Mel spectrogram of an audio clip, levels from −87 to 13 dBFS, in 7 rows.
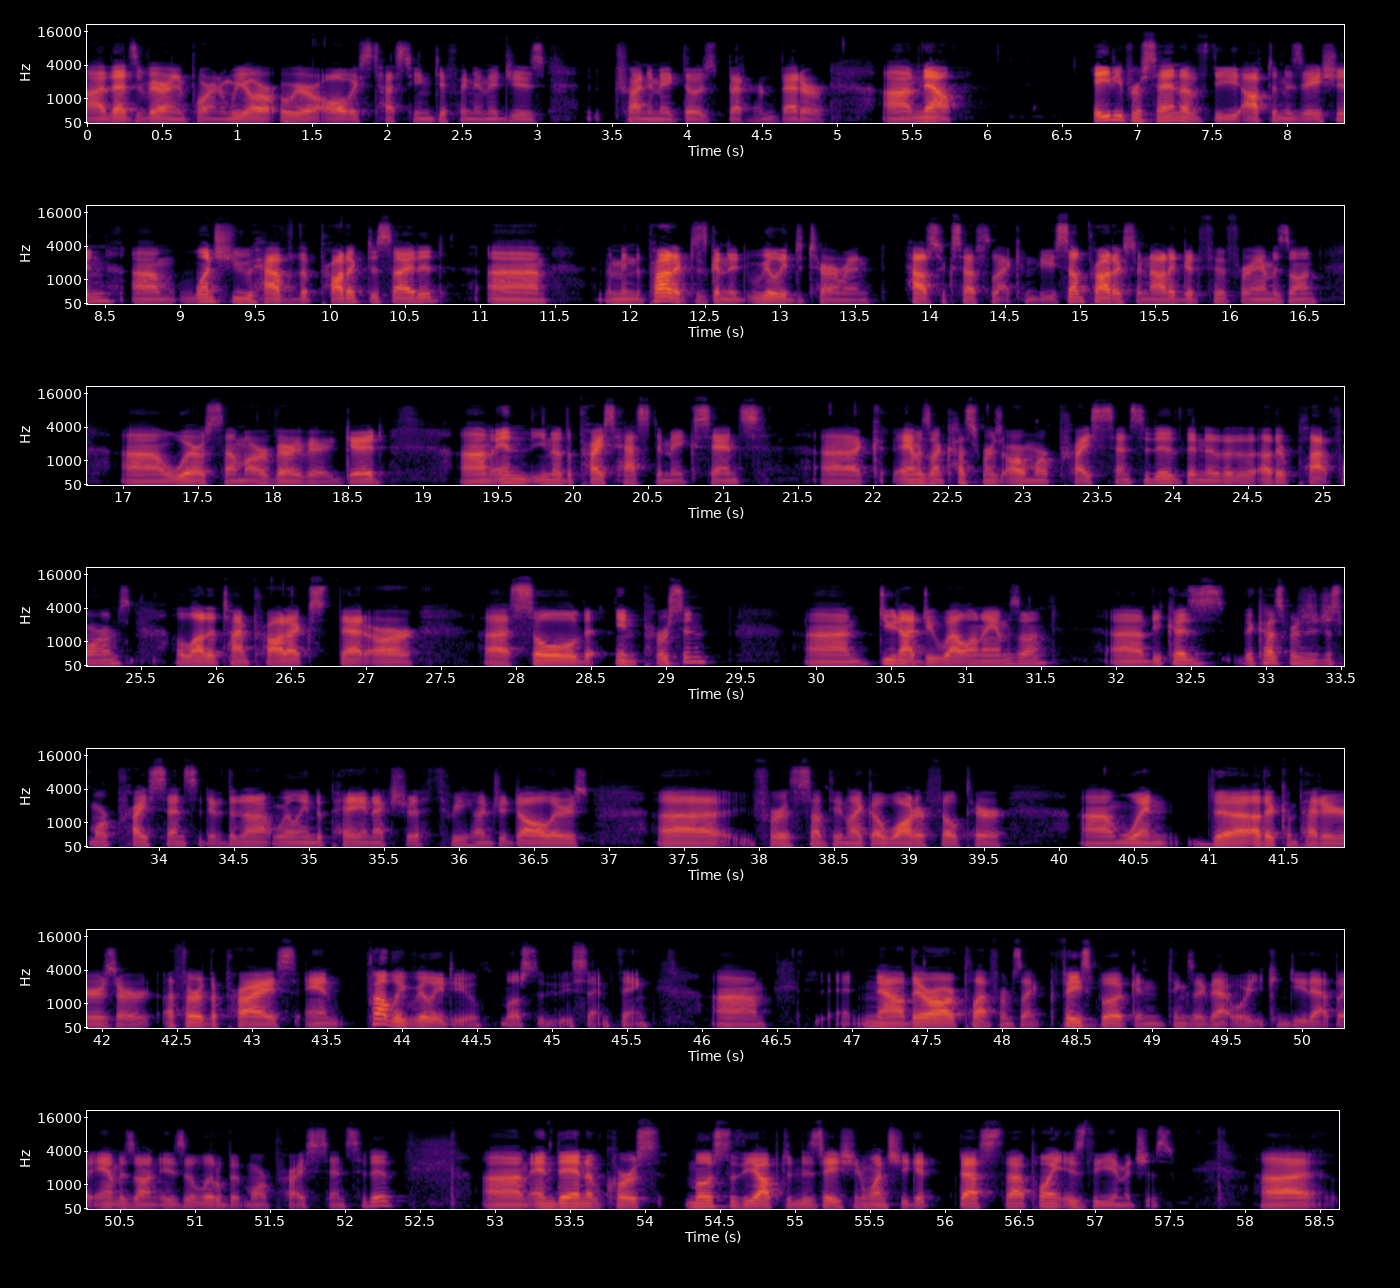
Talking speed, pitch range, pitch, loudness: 200 wpm, 100-125 Hz, 110 Hz, -29 LUFS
